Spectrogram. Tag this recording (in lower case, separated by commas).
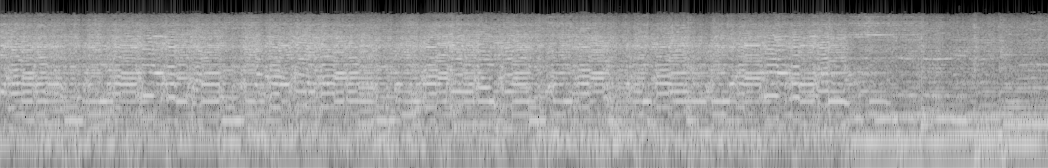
music, plucked string instrument, guitar, musical instrument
